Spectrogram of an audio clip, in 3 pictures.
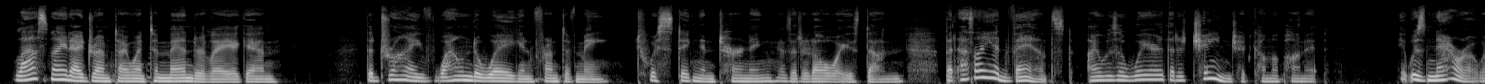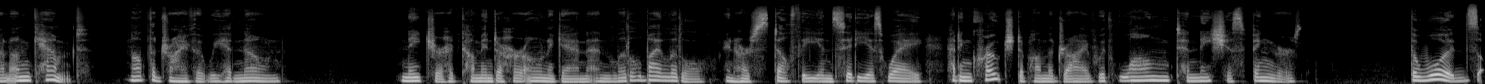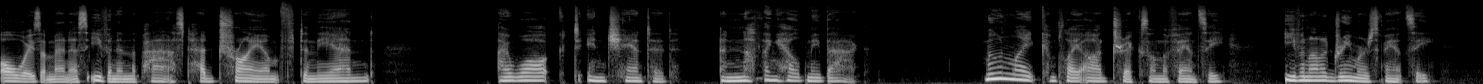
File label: Audiobook Narration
